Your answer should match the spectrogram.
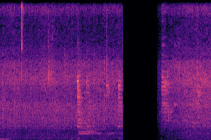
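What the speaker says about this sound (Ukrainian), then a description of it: "Дощ спирає цілісінький день" Heavy rain falls steadily in a steady hiss, heard close and fairly faint, with a short break partway through.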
